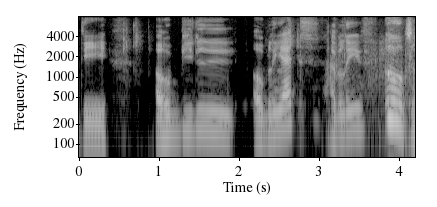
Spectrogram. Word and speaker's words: oubliette: To the north, you see carved in great stonework is a place called the Oubliette, I believe. Is that how you pronounce that? Oubliette.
